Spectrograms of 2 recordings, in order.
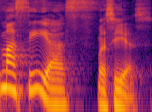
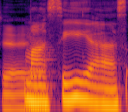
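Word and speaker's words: Macías: So, it's mas mas. But you know, we were talking about that because we can't put the accents, the anes in our stuff and so people don't don't know the the pronunciation of our name.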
